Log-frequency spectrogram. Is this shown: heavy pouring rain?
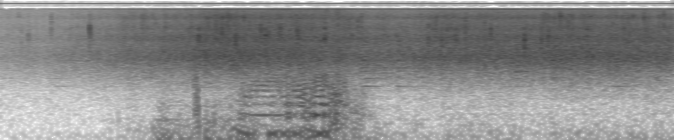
yes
